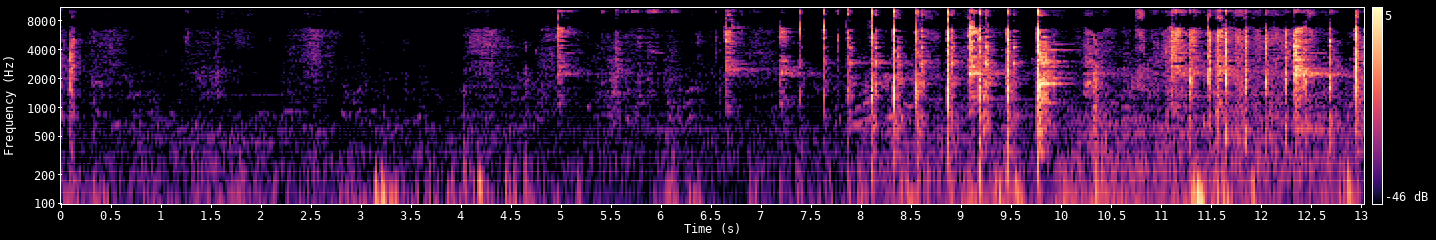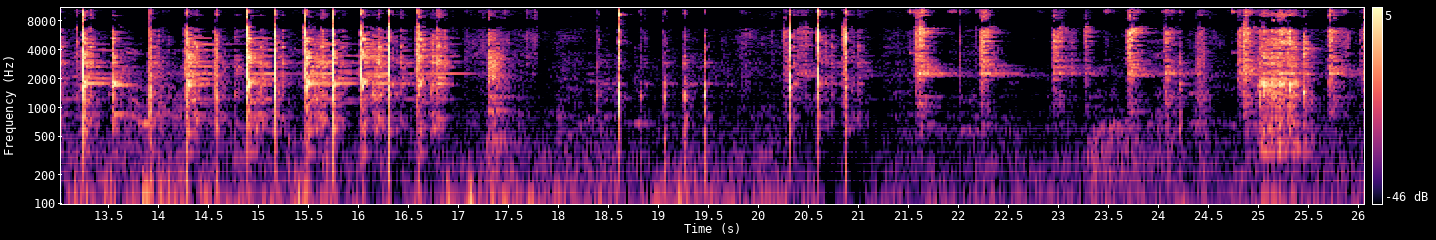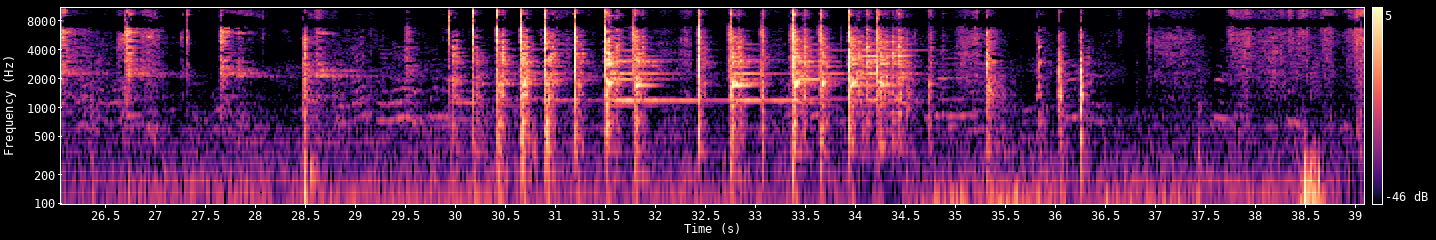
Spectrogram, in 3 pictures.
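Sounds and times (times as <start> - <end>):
metal tools tapping and clinking: 4.8 - 17.8, 18.4 - 36.6.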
